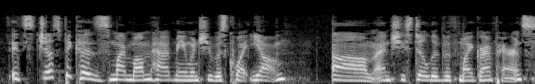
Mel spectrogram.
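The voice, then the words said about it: Mixed Australian-American accent. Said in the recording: “my natural voice is, like, half Australian, half American”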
